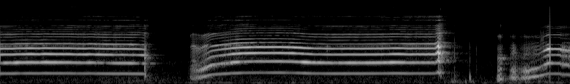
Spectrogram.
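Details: Domestic cat producing two sustained, steady meows, each about two seconds long, the second swooping up from low at its start, followed by a shorter rising cry; no other sounds.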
